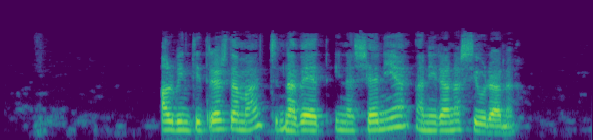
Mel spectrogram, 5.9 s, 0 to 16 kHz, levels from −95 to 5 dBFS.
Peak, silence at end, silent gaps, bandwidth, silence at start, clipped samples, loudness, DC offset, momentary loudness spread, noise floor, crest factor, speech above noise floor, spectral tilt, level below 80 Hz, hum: -2 dBFS; 0.8 s; none; 7.4 kHz; 1.6 s; under 0.1%; -17 LUFS; under 0.1%; 8 LU; -67 dBFS; 16 dB; 51 dB; -6.5 dB/octave; -62 dBFS; none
